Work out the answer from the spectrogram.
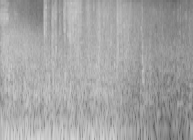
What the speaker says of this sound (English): Cannon crew, give him a broadside.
